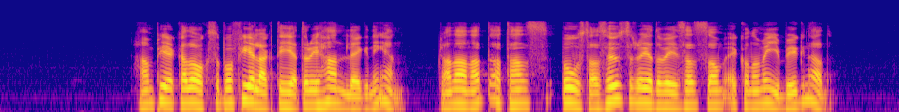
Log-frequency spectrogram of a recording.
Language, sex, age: Swedish, male, 27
